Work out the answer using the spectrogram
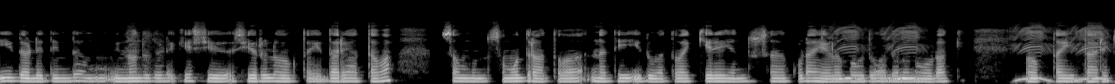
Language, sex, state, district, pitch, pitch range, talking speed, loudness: Kannada, male, Karnataka, Bijapur, 140 Hz, 140-145 Hz, 120 wpm, -20 LUFS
